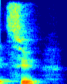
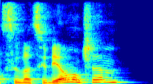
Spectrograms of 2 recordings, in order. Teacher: C'est d'ailleurs un phénomène similaire qui est arrivé au français du Québec. Aujourd'hui le mot tu est beaucoup prononcé tsu, comme dans tsu va-tu bien mon chum?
